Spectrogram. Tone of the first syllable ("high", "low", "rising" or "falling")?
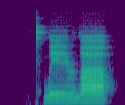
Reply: high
